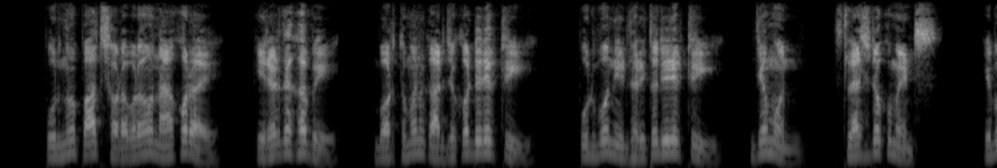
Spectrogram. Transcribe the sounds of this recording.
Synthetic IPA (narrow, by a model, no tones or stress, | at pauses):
puɾnopat̪ʃɔɾabɾaɦonakɔɾae | eɾaɾd̪ɛkʰabe | bɔɾt̪omankaɾd͡ʑokoɾɖiɾek̚ʈɾi | puɾboniɾd̪ʱaɾit̪oɖiɾek̚ʈɾi | d͡ʑɛmon | slɛʃ̬ɖɔkumeɳʈs | ebo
